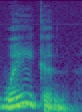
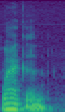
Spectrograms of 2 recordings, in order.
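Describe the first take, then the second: First: The first vowel is a long A sound. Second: The first vowel is a short A sound. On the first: The speaker calls it wrong. "you would think that this word would be wagon, as this one is bacon" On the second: The speaker calls it right. "but it isn't, it's wagon"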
